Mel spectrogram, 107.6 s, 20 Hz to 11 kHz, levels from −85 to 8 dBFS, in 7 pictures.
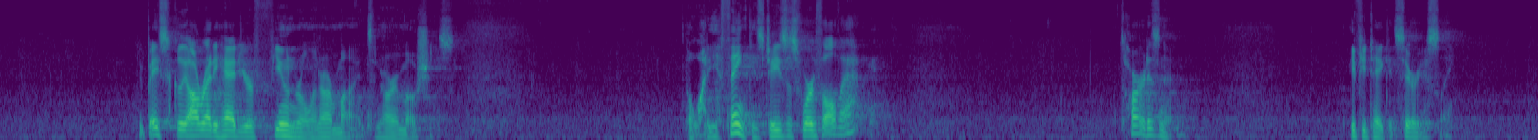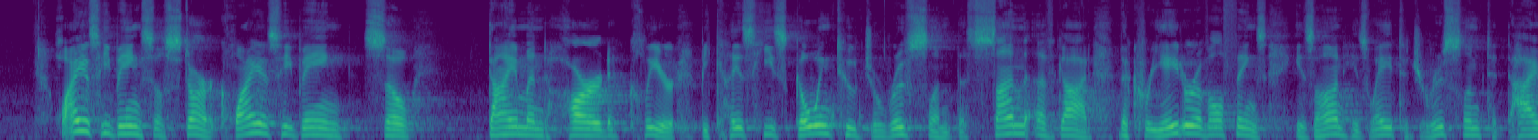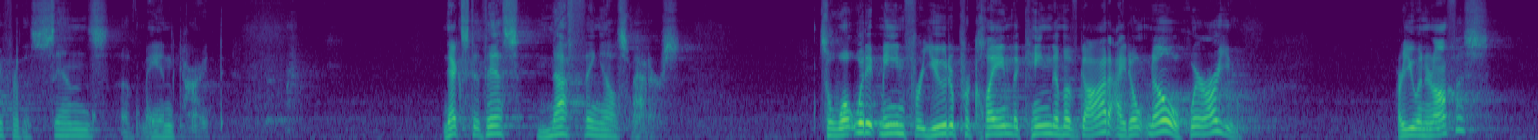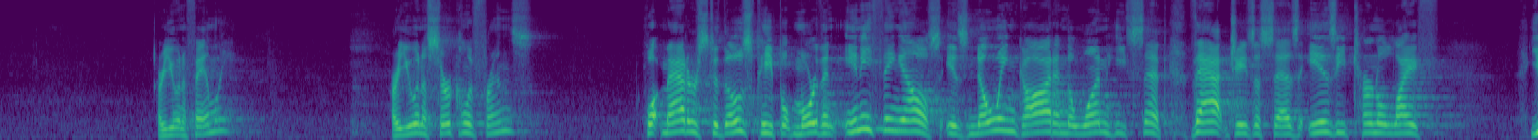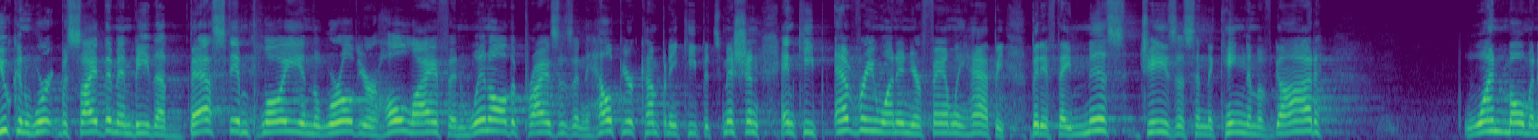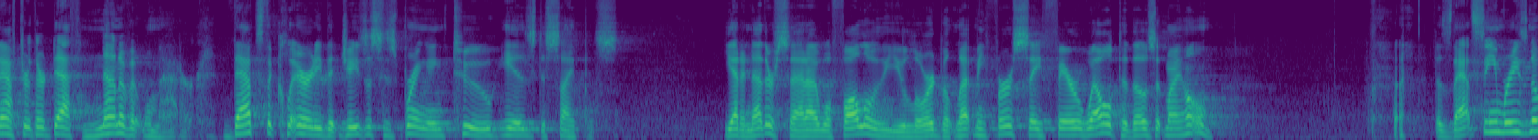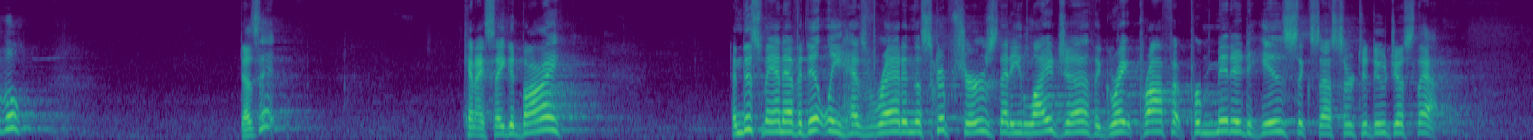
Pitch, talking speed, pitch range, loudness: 185 Hz, 140 wpm, 155-225 Hz, -23 LUFS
